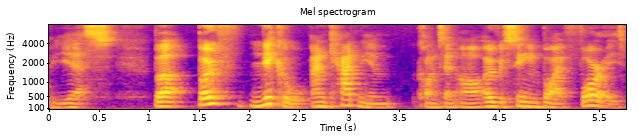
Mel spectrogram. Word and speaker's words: cadmium: Cadmium. Cadmium. I never pronounced that.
